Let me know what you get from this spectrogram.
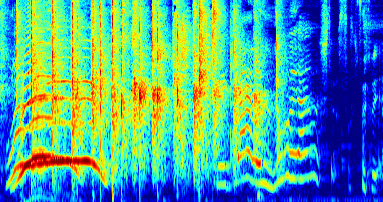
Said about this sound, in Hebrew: אנחנו רוצות להגיד תודה ענקית. אפשר ו... רגע למחוא כפיים?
